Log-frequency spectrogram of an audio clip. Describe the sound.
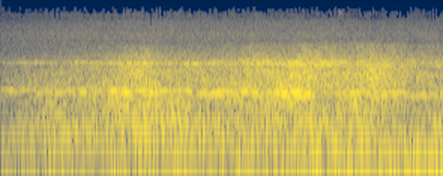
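An airplane at Logan Airport in Boston, a steady, loud engine roar with a thin whining tone that holds throughout and swells slightly after the first second.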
